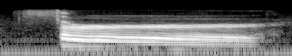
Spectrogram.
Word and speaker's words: third: just the thr okay this is thir thir and hold on to that r try that thur okay almost almost so yeah remember keep the tongue down okay here we go uh-huh almost okay one more time third ah okay all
